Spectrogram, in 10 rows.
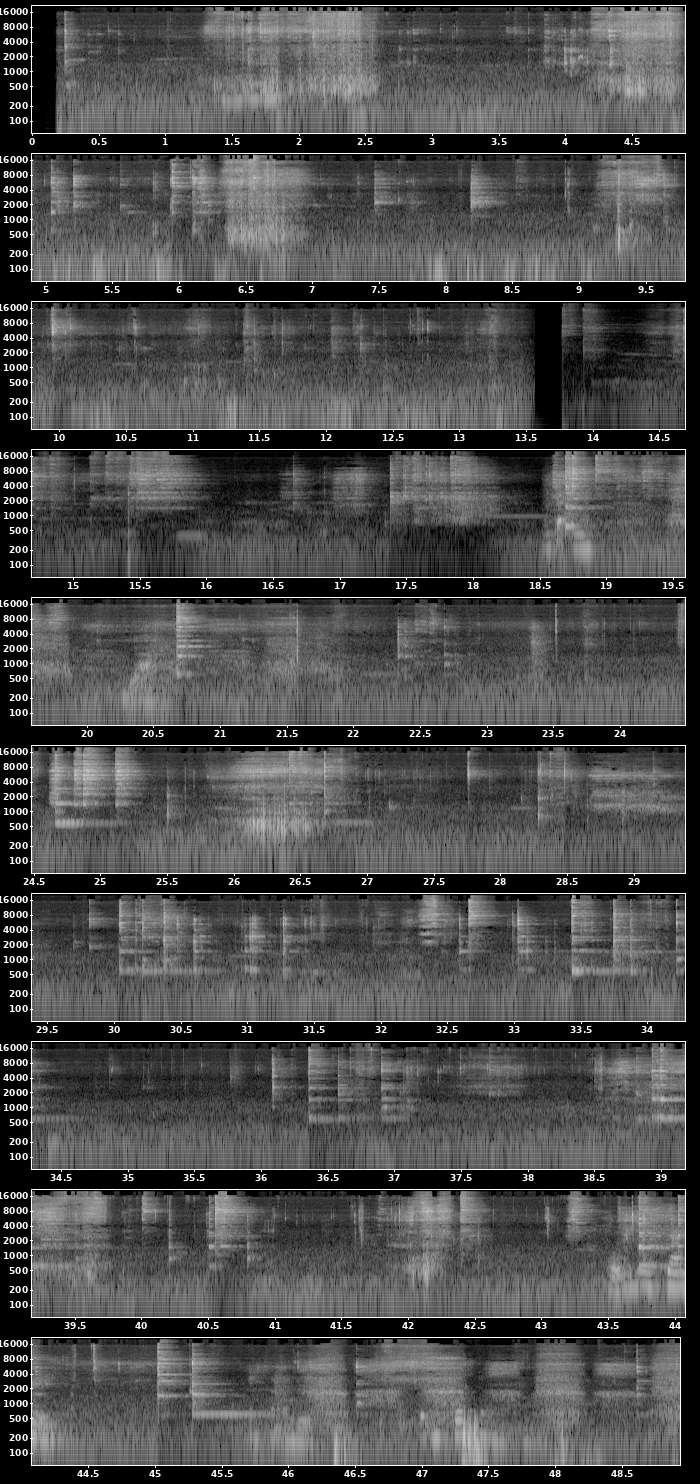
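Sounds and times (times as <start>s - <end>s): cutlery clinking against a bowl: 3.6s - 8.6s, 13.8s - 16.0s, 16.6s - 19.6s, 20.6s - 25.7s, 26.3s - 28.6s, 29.7s - 35.2s, 35.9s - 37.8s, 38.4s - 45.9s.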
